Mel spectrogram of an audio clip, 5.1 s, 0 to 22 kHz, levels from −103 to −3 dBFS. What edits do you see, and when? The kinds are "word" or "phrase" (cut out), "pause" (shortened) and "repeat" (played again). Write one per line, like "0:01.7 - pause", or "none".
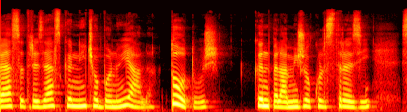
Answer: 0:02.0 - pause
0:03.4 - word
